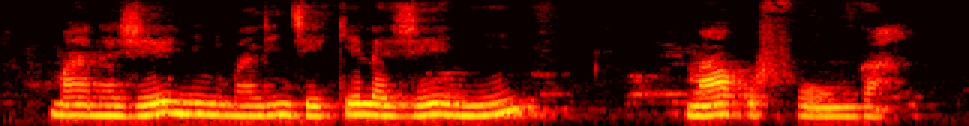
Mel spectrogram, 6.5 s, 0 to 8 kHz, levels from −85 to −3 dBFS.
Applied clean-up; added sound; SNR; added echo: none; none; none; none.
